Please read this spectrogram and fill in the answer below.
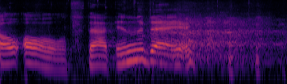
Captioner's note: laughter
